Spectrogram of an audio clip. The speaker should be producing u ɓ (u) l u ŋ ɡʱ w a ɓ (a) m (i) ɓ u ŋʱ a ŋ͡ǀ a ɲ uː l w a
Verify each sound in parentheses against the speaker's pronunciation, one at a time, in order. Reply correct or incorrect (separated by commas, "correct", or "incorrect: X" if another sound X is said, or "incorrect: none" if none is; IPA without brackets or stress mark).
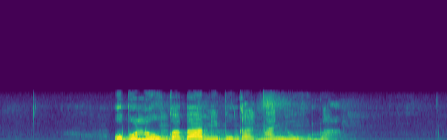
correct, correct, correct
